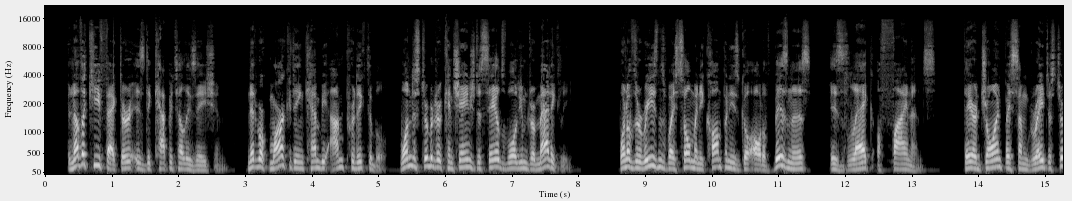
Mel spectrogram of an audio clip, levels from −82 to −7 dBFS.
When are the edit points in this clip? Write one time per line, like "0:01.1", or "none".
0:02.8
